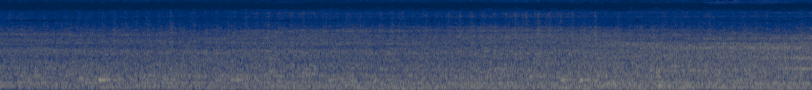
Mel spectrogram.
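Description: A model train rumbles along its track.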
